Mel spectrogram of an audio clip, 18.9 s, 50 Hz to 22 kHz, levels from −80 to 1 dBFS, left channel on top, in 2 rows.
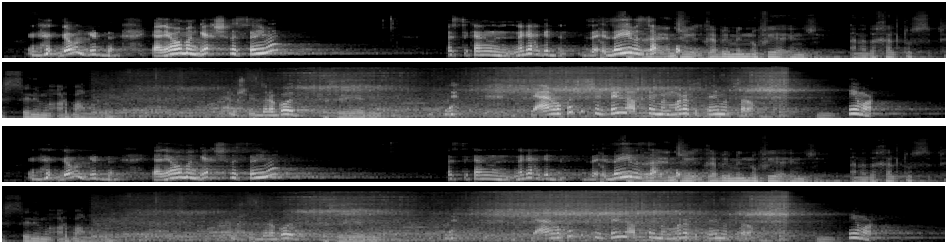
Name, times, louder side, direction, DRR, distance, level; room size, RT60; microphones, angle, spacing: voice 1, 0.2-2.8 4.4-6.8 11.6-12.5 13.8-17.0 17.9-18.1, left 6 dB, 90° left, 0.5 m, -27 dB
voice 2, 5.9-10.9 12.6-13.3 17.6-17.8, left 1 dB, 20° left, 0.6 m, -37 dB
sound 1, 10.3-17.3, equal, ahead, 1.1 m, -36 dB
27.5 x 21.0 x 6.8 m
head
